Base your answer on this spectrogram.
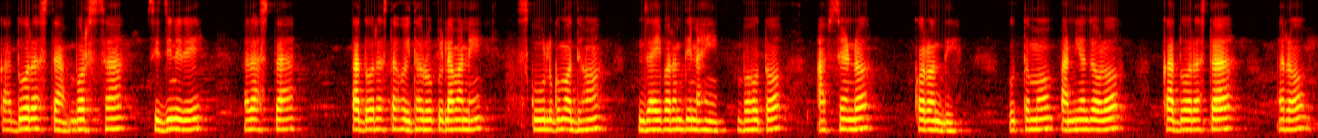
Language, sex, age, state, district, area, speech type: Odia, female, 30-45, Odisha, Nayagarh, rural, spontaneous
